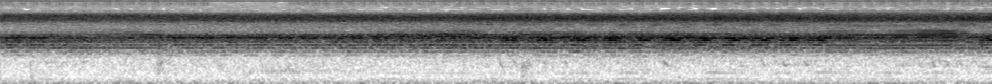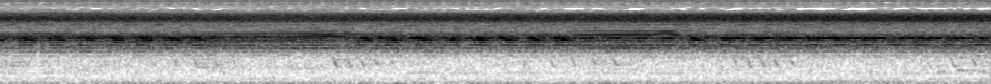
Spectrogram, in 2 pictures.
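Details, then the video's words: Cicadas in chorus in a forest at GuanYin Shan, Taiwan, on a sunny summer Sunday afternoon, deafeningly loud: a dense, continuous high buzzing in two bands with a faint pulsing texture, steady throughout. "GuanYin Shan Forest and Cicadas"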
